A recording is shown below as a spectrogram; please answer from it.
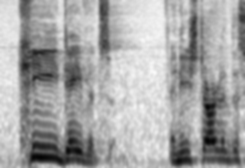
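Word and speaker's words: Keay: guy in San Francisco how do you pronounce this guy's name ke a y Kea y key Davidson and he started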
